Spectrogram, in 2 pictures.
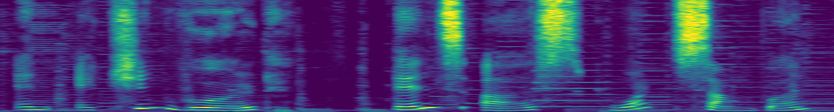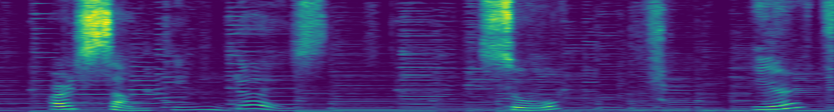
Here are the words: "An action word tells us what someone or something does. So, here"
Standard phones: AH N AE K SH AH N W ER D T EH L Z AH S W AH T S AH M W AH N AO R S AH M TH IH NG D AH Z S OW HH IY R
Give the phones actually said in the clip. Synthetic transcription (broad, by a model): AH N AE K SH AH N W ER D T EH L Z AH S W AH T S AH M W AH N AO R S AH M T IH NG D AH Z S OW HH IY R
